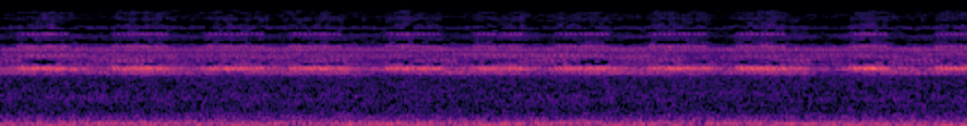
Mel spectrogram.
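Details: Cricket chirps pulse in a shrill narrow band, roughly two or three per second, with a low steady rumble underneath.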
